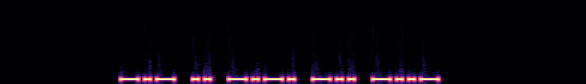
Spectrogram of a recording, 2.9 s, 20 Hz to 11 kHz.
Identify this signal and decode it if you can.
Morse code, heard as a keyed tone, about 42 wpm, 690 Hz. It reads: KICDX
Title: Code Groups - 5 Letter:Numbers - 40wpm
